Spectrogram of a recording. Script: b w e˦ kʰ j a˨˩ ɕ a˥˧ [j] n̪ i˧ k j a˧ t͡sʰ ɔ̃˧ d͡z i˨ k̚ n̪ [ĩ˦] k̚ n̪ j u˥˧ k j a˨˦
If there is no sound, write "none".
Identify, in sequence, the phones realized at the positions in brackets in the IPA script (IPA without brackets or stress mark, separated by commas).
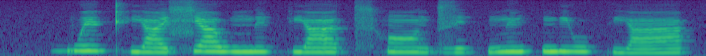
w, ĩ˦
